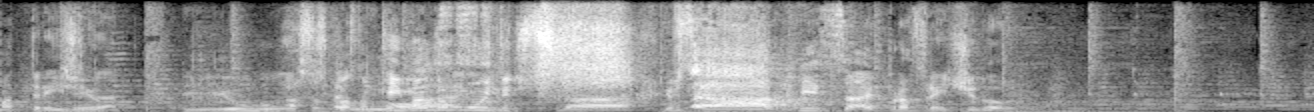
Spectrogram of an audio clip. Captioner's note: shout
